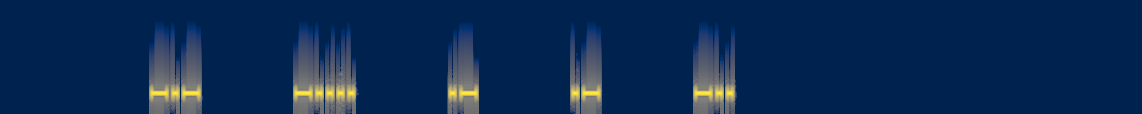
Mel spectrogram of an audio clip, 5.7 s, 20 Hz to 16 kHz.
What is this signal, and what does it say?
Morse code, heard as a keyed tone, about 46 wpm, 700 Hz. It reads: K 6 A A D
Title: USA Call Signs - 5 Characters - 6x Character Spacing - 45wpm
